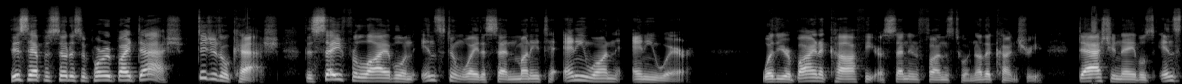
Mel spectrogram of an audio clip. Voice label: Mid-roll Post-roll Speed and Efficiency US; Radiolab sponsorship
